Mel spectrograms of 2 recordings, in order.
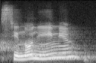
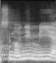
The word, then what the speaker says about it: sinonímia: Você tem aqui ainda, você estuda a sinonímia, né? Ou sinonimia. Aqui tanto faz você dizer antonímia como antonimia, sinonímia como sinonimia, gente.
